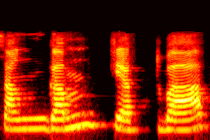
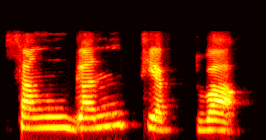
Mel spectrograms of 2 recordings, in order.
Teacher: You can also chant it as Sangam Tyaktva, pronouncing the Anuswara completely, or Sangan Tyaktva when you combine the Sandhi.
